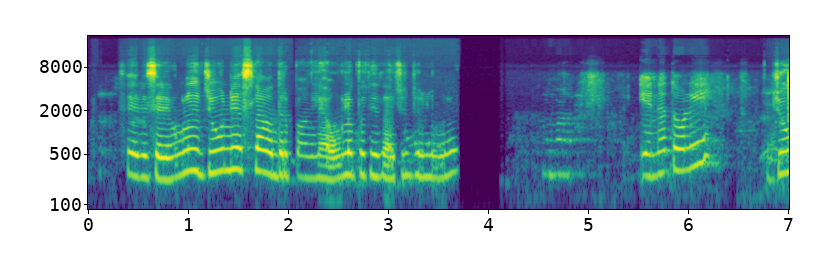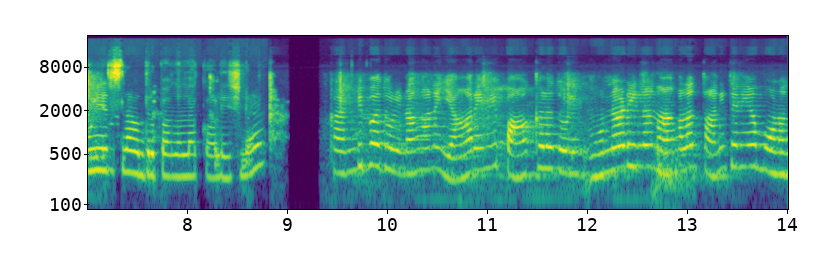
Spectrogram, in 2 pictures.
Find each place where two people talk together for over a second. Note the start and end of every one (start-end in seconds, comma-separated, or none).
none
